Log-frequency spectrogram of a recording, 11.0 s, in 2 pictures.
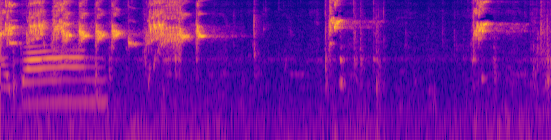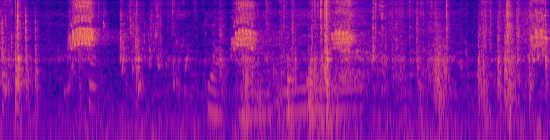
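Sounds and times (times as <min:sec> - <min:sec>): bird squawking: 0:00.0 - 0:02.2, 0:04.7 - 0:05.2.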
